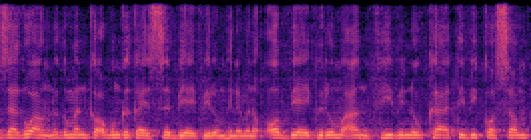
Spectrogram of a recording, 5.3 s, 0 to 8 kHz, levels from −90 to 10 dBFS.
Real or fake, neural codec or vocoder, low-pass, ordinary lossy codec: fake; codec, 16 kHz, 4.8 kbps, FACodec; none; none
